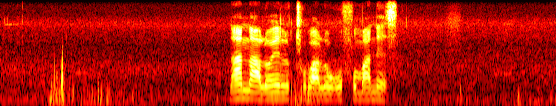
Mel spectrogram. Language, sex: Xhosa, male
